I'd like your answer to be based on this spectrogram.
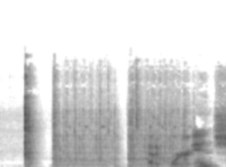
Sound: sewing machine clunking

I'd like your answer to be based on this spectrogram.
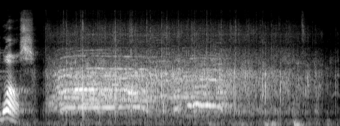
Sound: audience applauding; audience cheering

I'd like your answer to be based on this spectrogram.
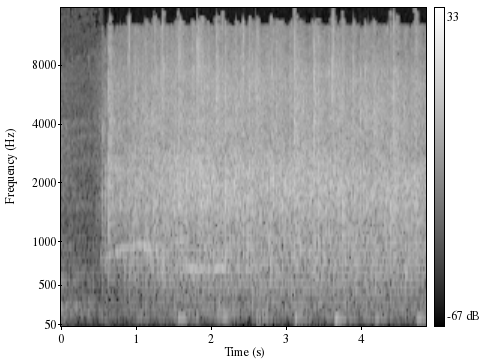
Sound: audience applauding

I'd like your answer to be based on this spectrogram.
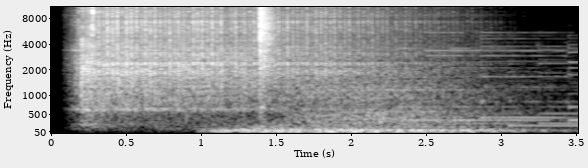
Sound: film rolling; melancholy music

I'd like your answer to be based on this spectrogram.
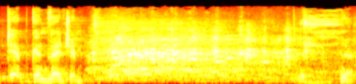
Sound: audience laughing

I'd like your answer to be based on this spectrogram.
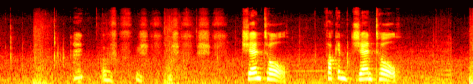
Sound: soft, rapid breathing

